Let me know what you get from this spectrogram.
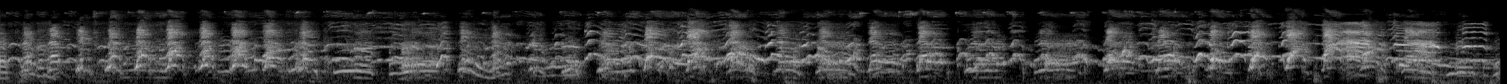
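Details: A litter of Malshi pups aged six weeks squeal, yip and whimper without break, high-pitched overlapping cries arriving roughly three per second with occasional drawn-out whiny notes.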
